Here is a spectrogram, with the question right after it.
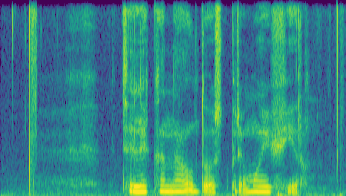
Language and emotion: Russian, neutral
